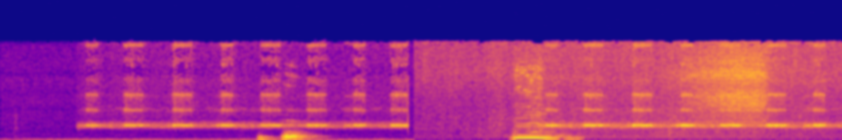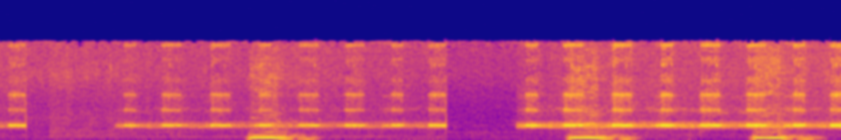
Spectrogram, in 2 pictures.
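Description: An owl hooting five times over a steady, fast pulsing cricket chirp; a low hum underneath stops abruptly about four seconds in.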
